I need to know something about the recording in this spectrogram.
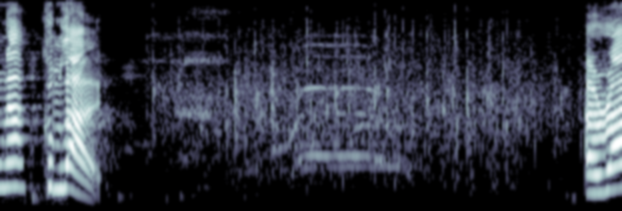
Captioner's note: audience applauds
